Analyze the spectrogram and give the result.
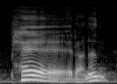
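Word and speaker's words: פ: 근데 그 글자 그 발음은 패라고 합니다. 패.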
